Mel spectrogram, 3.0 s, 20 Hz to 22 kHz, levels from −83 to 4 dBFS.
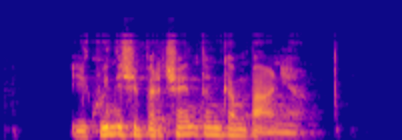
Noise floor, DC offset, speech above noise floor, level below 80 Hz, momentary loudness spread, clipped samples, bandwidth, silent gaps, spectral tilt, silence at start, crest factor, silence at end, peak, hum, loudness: -66 dBFS; under 0.1%; 47 dB; -58 dBFS; 15 LU; under 0.1%; 9.4 kHz; none; -4.5 dB/octave; 0.55 s; 20 dB; 0.75 s; -2 dBFS; none; -19 LUFS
